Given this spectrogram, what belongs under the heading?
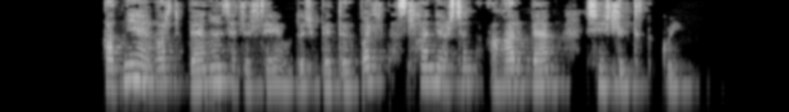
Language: Mongolian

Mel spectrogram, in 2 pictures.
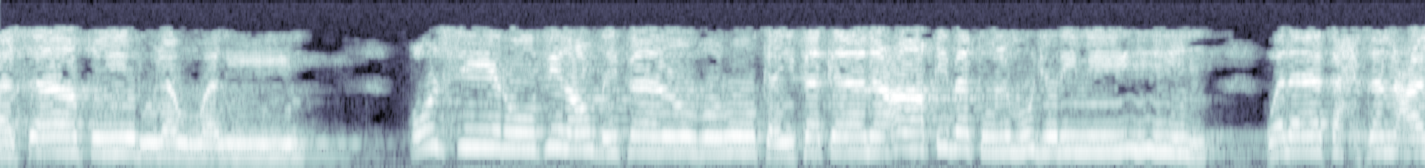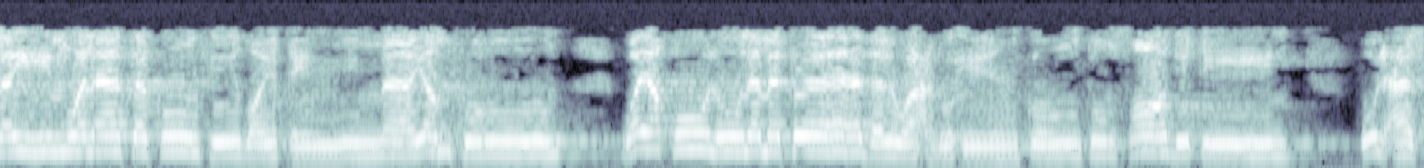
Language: Arabic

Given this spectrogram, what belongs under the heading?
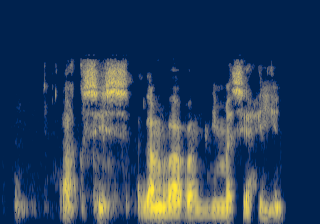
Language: Kabyle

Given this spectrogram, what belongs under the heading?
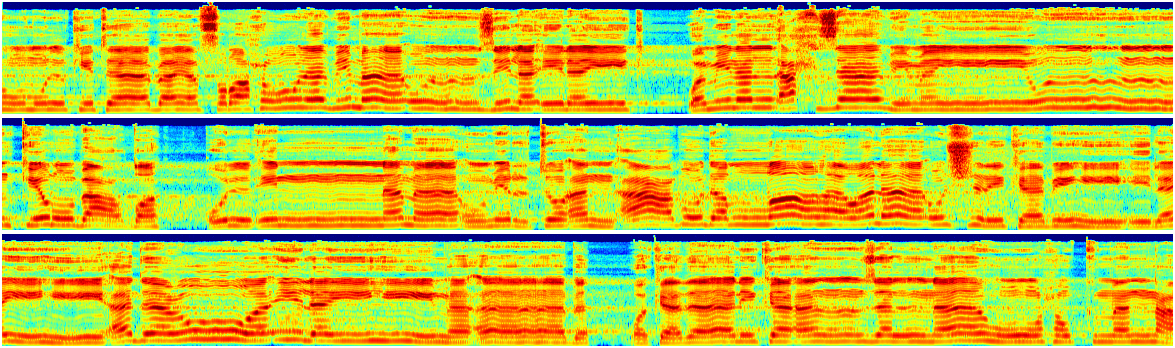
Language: Arabic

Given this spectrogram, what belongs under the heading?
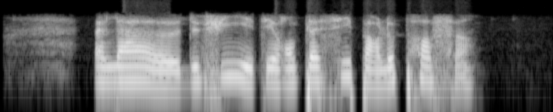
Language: French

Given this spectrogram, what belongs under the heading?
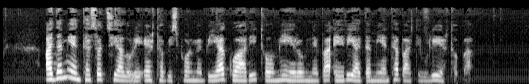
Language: Georgian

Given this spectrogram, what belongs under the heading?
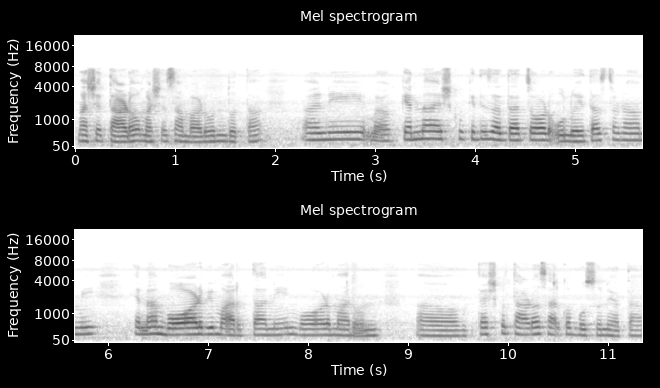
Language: Konkani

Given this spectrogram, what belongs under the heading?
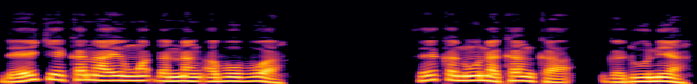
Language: Hausa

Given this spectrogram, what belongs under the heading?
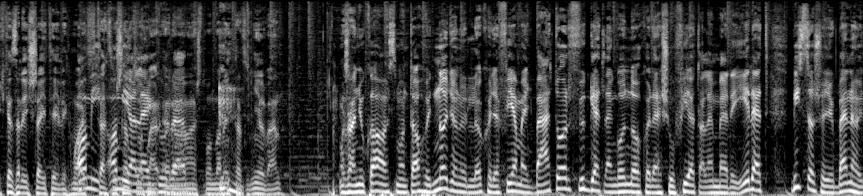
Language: Hungarian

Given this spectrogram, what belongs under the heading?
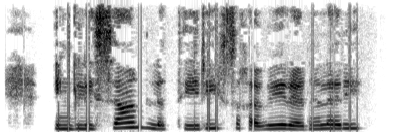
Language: Pashto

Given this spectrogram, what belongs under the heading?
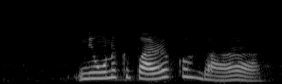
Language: Tamil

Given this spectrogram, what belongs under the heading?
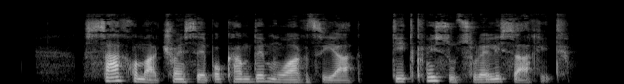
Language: Georgian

